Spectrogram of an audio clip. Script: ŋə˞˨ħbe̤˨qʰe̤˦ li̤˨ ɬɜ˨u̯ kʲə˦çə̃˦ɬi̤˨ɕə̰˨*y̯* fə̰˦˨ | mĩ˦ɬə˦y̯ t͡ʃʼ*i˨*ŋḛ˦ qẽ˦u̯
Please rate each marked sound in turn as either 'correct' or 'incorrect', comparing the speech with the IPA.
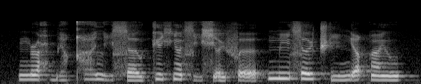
correct, correct

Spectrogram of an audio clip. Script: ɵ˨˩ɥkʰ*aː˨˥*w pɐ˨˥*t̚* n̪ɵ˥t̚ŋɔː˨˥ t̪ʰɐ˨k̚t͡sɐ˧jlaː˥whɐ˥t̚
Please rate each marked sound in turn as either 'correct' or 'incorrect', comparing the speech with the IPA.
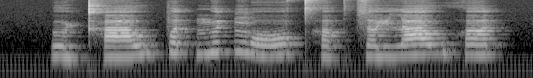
correct, correct

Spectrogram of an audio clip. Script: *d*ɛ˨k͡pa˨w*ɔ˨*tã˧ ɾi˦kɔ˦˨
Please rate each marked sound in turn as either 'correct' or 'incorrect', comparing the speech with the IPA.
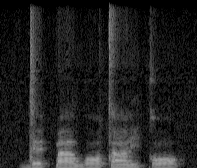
correct, correct

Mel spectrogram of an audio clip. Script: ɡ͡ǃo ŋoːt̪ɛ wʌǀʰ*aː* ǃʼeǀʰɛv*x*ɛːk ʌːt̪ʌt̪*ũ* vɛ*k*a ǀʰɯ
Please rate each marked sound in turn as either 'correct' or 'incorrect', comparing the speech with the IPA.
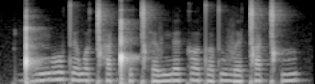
incorrect: a, incorrect: ŋ, incorrect: u, incorrect: ǀ

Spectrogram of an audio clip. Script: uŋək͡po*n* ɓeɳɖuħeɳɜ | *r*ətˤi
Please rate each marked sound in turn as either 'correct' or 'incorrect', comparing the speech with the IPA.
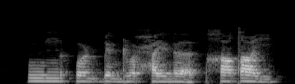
incorrect: ɳ, incorrect: χ

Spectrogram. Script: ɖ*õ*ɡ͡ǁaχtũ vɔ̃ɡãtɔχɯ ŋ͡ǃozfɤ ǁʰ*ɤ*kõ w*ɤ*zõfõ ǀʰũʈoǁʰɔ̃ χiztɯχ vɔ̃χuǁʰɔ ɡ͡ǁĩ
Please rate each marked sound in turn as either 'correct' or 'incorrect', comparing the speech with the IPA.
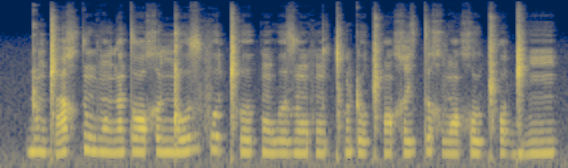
correct, correct, correct

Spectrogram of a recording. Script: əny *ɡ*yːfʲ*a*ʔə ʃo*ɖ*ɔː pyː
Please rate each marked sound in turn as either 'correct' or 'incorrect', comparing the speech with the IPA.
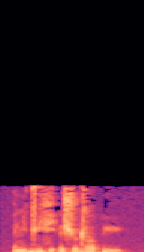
correct, correct, correct

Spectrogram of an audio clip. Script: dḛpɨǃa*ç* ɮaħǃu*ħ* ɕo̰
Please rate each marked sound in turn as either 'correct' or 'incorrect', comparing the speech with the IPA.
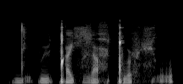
correct, correct

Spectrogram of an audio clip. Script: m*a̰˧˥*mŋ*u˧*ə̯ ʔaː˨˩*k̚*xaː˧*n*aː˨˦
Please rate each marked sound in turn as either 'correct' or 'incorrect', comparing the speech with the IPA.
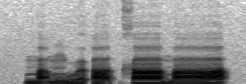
correct, incorrect: u˨˦, incorrect: t̚, incorrect: m

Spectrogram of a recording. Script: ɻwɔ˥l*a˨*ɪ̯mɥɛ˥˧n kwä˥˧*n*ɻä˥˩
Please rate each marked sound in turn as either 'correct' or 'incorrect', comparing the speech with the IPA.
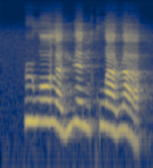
correct, incorrect: none

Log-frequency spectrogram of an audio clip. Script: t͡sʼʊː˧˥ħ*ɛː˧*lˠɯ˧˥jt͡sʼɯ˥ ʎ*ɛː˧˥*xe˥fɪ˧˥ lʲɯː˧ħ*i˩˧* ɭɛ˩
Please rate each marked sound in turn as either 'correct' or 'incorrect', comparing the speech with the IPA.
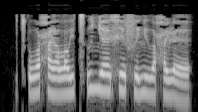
correct, incorrect: ɛː˥, incorrect: i˧

